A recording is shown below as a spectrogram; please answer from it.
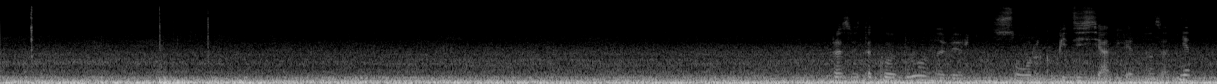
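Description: Road and engine noise inside a moving car's cabin: a steady low rumble while driving.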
